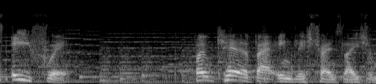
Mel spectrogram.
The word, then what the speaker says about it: Ifrit: Now, obviously, that Ifrit was blowing out fire, so wouldn't be good. Stand here and do it. There we go. And I called it Ifrit. It's Ifrit.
